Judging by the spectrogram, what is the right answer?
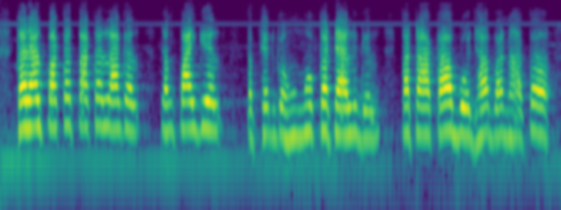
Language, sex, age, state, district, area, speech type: Maithili, female, 60+, Bihar, Muzaffarpur, rural, spontaneous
